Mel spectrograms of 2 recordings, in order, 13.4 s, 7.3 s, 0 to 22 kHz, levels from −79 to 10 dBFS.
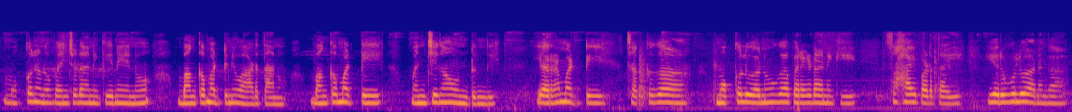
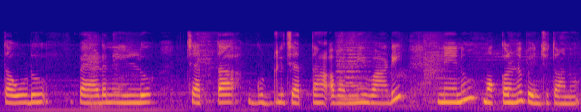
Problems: constant background noise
